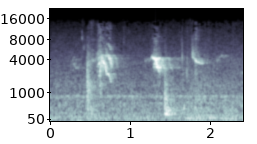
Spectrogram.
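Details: A Eurasian tree sparrow on a garden bench calls out to the man who has just come outside; two bright, sharp chirps about a second apart, followed by a softer third note.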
